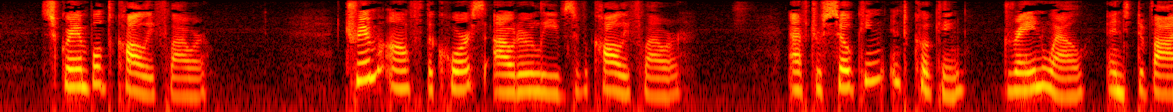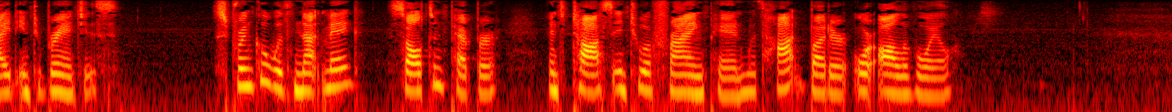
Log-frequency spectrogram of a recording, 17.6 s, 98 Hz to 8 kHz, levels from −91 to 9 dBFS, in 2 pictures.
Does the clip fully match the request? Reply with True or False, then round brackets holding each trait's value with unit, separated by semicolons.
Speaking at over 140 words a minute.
False (135 wpm)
